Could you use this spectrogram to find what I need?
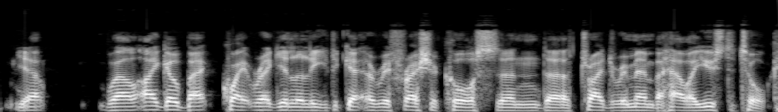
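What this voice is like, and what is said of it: British English accent. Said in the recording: “a fellow Brit ... I don't really get to hear the accent very much anymore”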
